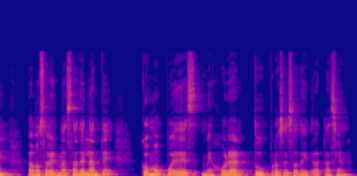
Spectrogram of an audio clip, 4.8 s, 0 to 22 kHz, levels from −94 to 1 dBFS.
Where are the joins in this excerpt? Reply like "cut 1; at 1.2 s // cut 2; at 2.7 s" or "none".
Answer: none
